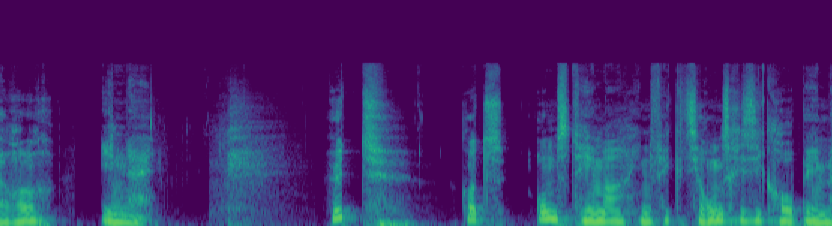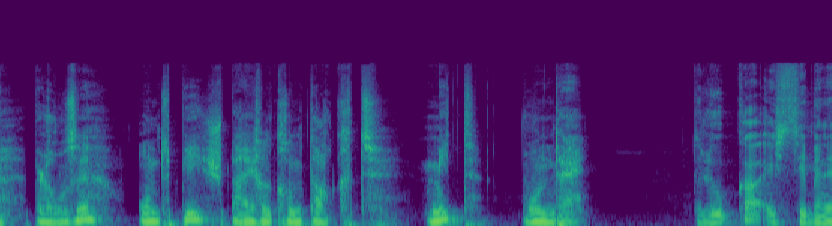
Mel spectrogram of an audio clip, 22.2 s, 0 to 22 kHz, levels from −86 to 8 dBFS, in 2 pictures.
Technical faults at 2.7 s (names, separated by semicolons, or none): stereo read as mono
